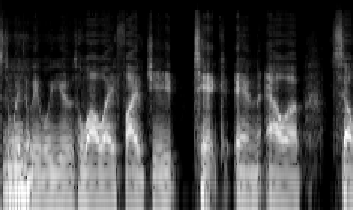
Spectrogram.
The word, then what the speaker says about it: Huawei: I was going to go Huawei, and of course that's wrong. Huawei. Huawei are a major Chinese firm which may or may not have connections to the CCP.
